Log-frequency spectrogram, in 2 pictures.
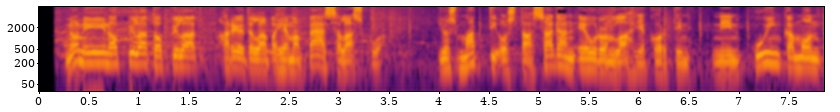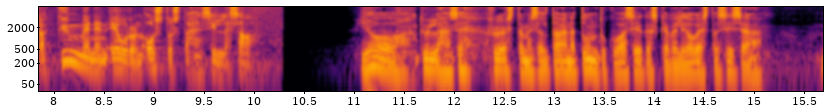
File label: locutor finlandes finnish voiceover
